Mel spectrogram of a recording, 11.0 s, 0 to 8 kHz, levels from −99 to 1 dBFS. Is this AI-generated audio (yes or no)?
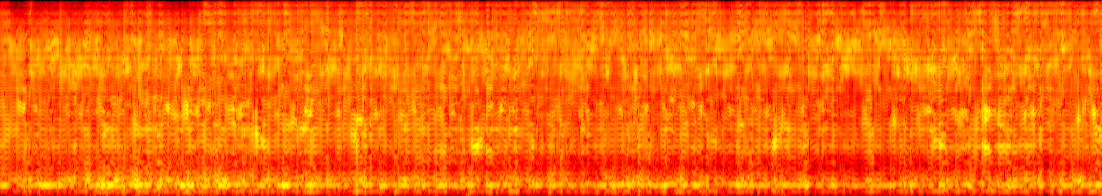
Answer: yes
